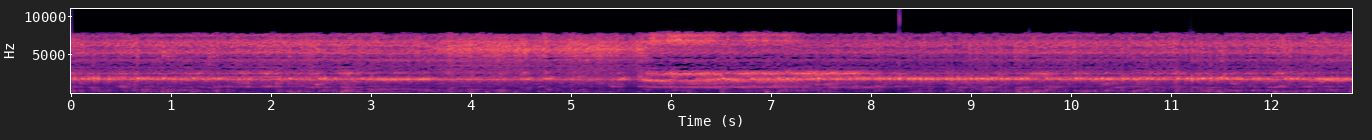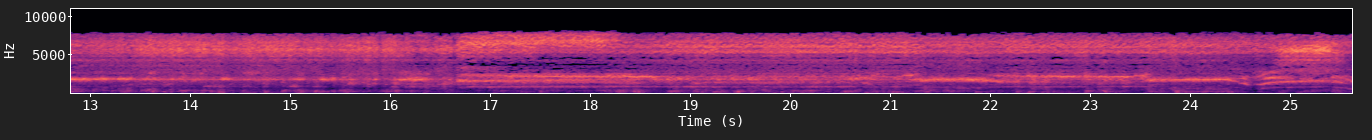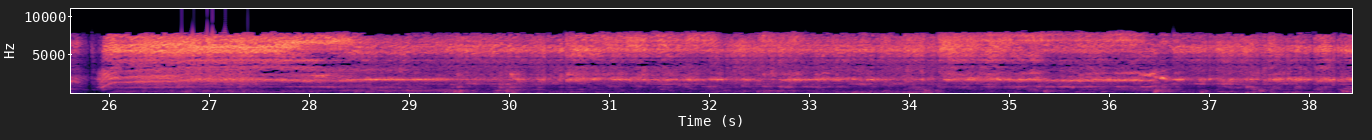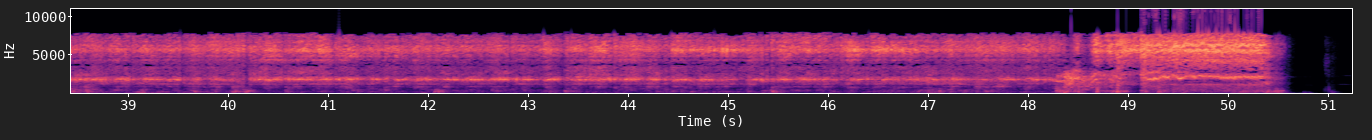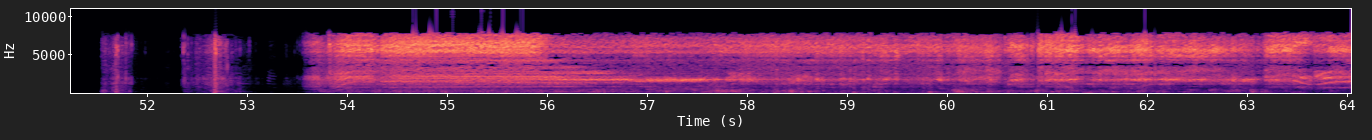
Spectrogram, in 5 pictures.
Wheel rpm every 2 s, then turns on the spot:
210, 230, 230, 210, 210, 210, 230, 230, 220, 210, 220, 220, 140, 220, 230, 230, 230, 230, 230, 230, 230, 230, 240, 230, 240, 30, 50, 200, 230, 230, 230, 200.
none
